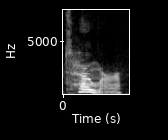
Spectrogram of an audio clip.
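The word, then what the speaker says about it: תמר: kin word to to is Tomer like tomorrow which is Strong's eight five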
